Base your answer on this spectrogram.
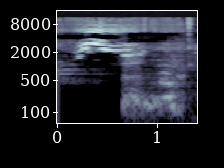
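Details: Stray cat with cat acne, stomatitis and ear mites, giving a brief, thin, high-pitched meow that wavers and falls, followed by a low murmuring sound.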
